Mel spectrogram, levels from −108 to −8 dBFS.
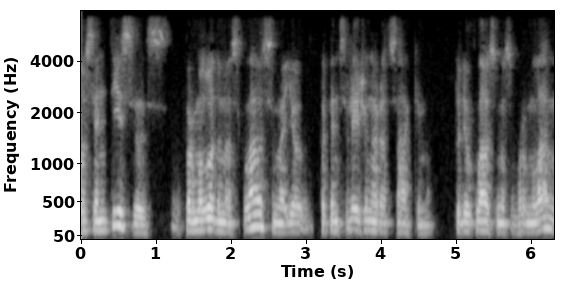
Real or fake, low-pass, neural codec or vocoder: real; 7.2 kHz; none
